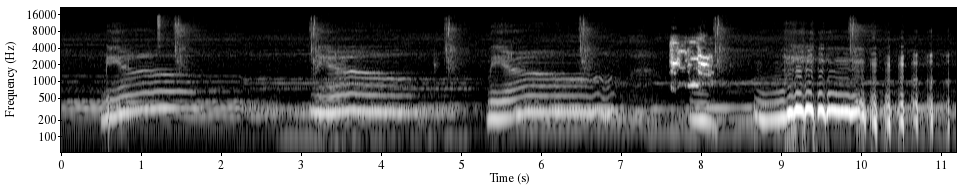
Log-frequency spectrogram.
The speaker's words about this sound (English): What was that, Steve? He just meowed.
